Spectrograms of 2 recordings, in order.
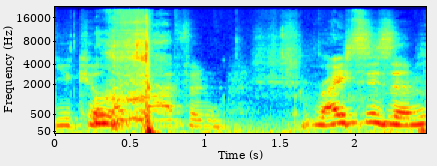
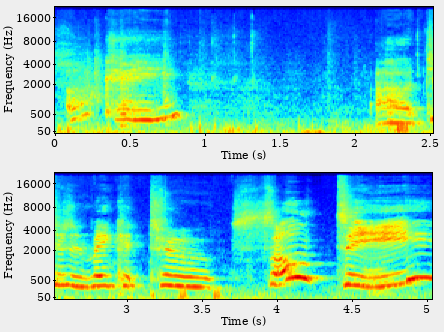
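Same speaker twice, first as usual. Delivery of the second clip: very high, slow delivery through gritted teeth; 10 semitones higher than usual. Voicing Pearl speaking to Maureen, through gritted teeth. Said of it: "through gritted teeth to Maureen".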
